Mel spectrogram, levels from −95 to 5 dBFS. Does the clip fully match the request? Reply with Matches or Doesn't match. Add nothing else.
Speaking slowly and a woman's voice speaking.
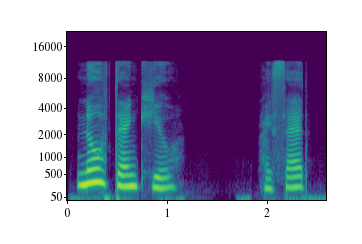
Matches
